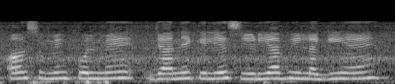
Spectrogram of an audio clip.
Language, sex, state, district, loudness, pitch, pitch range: Hindi, female, Uttar Pradesh, Lucknow, -16 LUFS, 275 Hz, 265-285 Hz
